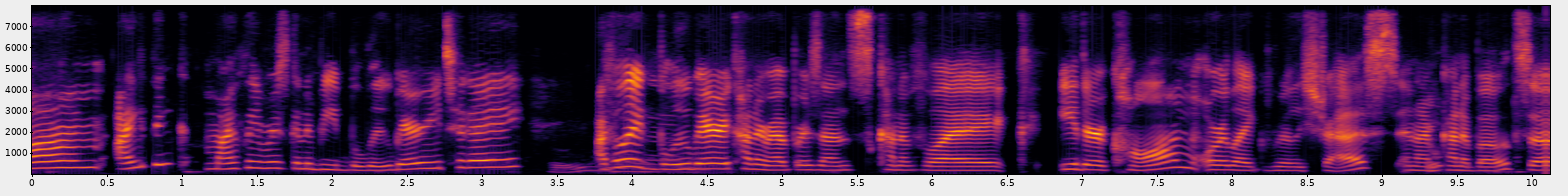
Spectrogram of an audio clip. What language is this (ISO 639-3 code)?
eng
